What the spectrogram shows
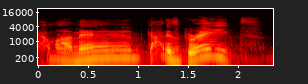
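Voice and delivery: soft, laid-back, chill hippie voice. Contrasting two prophets' approaches, the speaker voices Zechariah as a laid-back hippie. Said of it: "it's to me like kind of like a hippie vibe".

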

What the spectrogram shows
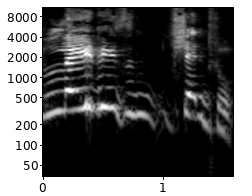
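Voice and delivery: circus ringmaster announcer voice. Reader showing how they picture a character's voice, ringmaster voice. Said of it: "sort of ringmaster kind of voice".

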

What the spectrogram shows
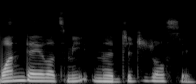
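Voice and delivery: whispered, hushed low voice. Repeating a phrase while another speaker critiques the delivery: low whisper. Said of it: "It's because you're whispering it".

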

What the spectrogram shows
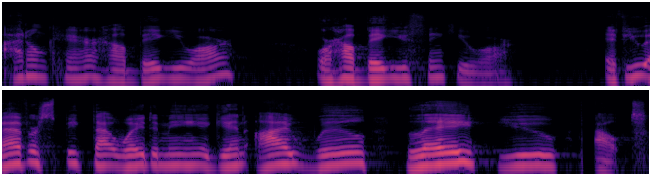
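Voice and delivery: very quiet, low, hushed, menacing half-whisper. Retelling what the speaker's mom half-whispered to them, noses touching: very quiet half-whisper. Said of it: "In a very quiet voice, she whispers".

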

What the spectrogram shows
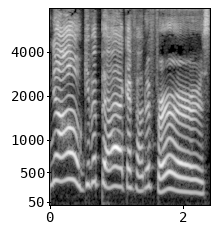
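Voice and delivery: very high, shrill, stretched-out wailing scream. Recapping a scene where Sean hears Corey scream, imitating Corey screaming. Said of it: "hearing Corey scream".

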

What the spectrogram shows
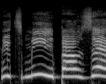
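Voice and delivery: put-on loud, high-pitched girl voice. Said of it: "He'd do the high-pitched voice".

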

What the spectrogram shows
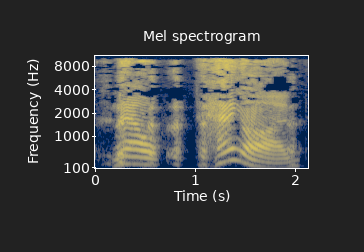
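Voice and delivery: slow, laughing delivery.

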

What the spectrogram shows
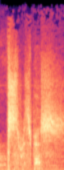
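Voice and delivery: fast, hushed whisper. Leading a group in saying a word again: quieter and faster. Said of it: "Quieter and faster".

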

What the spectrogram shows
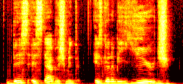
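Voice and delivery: slow delivery with "huge" stretched out long. Starting a round of impressions with a regular Donald Trump impression. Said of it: "first I gotta do a regular Trump".

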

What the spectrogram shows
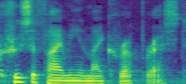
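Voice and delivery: usual speaking voice

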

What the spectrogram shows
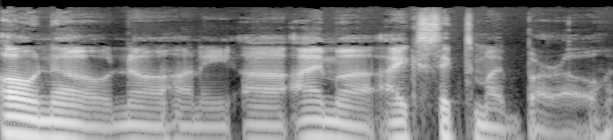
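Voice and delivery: mock, slow, dismissive, scoffing tone. Retelling a Manhattan art guy's reply about Brooklyn: imitating a scoffing reply. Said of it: "he just literally, like, scoffed".

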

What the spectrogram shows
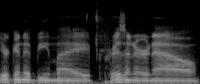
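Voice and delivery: gruff woman's computer voice. Recounting a show's jail scene, quoting the computer cellmate in a butch lady voice. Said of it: "a computer who's like a butch lady voice".

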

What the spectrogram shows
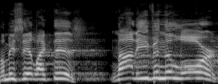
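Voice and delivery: very high-pitched, full-out yell. Speaking to listeners, the speaker yells, then apologizes for yelling. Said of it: "Sorry for yelling".

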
